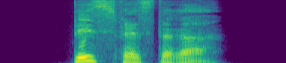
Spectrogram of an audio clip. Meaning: inflection of bissfest: 1. strong/mixed nominative masculine singular comparative degree 2. strong genitive/dative feminine singular comparative degree 3. strong genitive plural comparative degree
- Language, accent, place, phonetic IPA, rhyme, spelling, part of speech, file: German, Germany, Berlin, [ˈbɪsˌfɛstəʁɐ], -ɪsfɛstəʁɐ, bissfesterer, adjective, De-bissfesterer.ogg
